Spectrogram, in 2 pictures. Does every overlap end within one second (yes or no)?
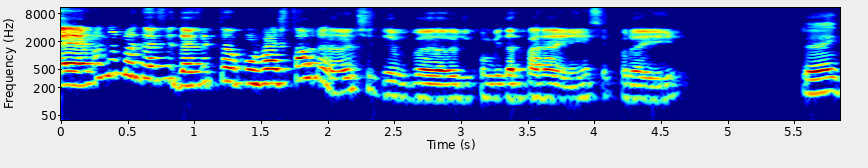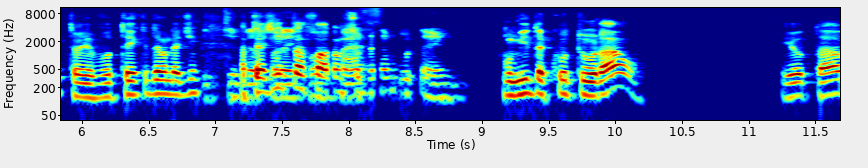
no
